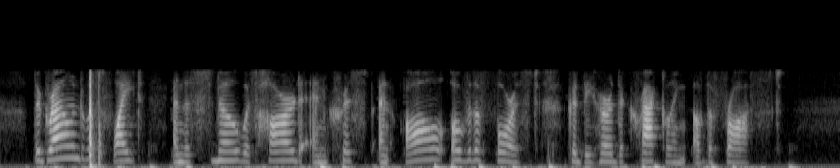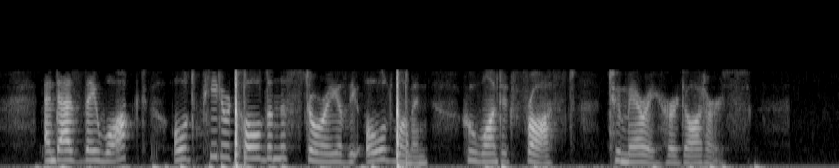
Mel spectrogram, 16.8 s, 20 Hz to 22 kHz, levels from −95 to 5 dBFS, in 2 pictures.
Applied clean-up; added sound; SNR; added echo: none; Computer keyboard; -1 dB; none.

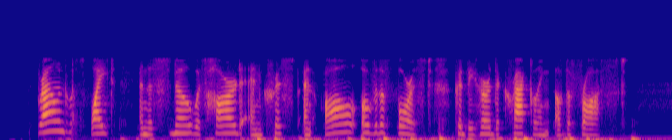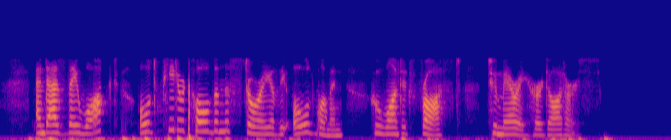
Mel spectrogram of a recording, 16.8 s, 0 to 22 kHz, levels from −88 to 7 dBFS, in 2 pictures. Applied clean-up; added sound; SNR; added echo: neural mask model DeepFilterNet 3.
